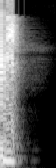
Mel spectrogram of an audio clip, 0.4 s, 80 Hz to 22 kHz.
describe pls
Instrument samples > Percussion
snare multiloop fakery 1
A junksnare only good as a very attenuated timbre noise backlayer. A struggling multiloop (it has repetitions) fakesnare for a backing noise for a DIFFERENT mainsnare.
abysmal, alienware, appalling, atrocious, awful, cheap, crappy, dreadful, fakery, fakesnare, grotty, horrible, inferior, junk, junkware, junky, lousy, miserable, pathetic, shoddy, snare, subpar, terrible, third-rate, trashy, worthless, wretched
